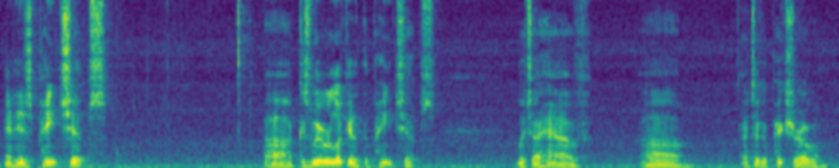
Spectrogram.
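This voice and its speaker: This garage livestream host responds to his viewers' comments at a relaxed, halting pace, often repeating himself. His mid-range voice is getting hoarse from hours of talk, and there's some background noise.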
